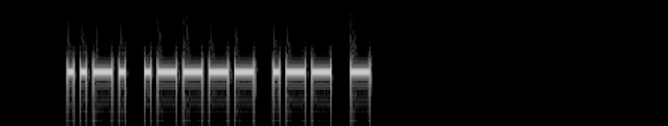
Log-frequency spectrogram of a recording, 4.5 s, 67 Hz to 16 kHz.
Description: Morse code, heard as a keyed tone, about 28 wpm, 700 Hz. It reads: F1WT
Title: DXCC-100 Call Signs - 4 Characters - Repeated 3x - 28wpm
